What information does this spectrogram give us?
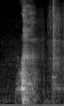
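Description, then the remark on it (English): A single loud sneeze that knocks the sneezer's headphones off: a sharp, breathy burst followed by a quieter hissing exhale, with a low steady hum in the background and no talking. “Bless you, the headphones came right off.”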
